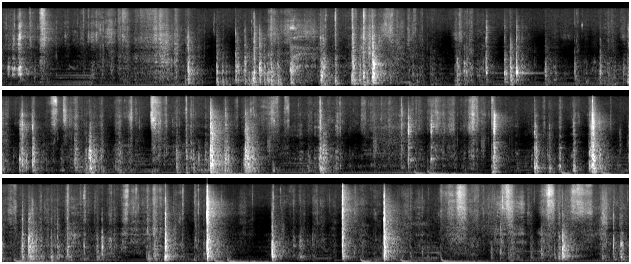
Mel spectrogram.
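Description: Irregular plastic knocks, taps and clicks as a car's plastic rear bumper cover and its trim are handled and pressed into place.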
